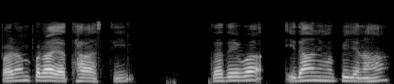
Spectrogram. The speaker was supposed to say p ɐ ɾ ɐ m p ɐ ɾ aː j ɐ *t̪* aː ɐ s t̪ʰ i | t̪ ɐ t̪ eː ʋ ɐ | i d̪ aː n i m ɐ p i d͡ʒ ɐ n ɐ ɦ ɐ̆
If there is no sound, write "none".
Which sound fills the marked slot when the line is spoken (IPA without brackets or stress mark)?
t̪ʰ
